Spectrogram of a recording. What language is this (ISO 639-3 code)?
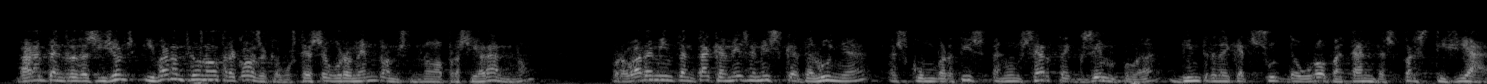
cat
